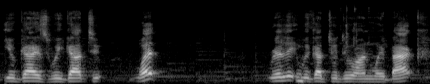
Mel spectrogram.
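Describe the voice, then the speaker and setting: A man voices his tabletop character in clipped speech that drops its little words. His tone is fairly high and bright, with faint music in the background. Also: moderate pace. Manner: speaks in broken, article-dropping character speech. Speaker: player. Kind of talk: playing a character in a tabletop game.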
